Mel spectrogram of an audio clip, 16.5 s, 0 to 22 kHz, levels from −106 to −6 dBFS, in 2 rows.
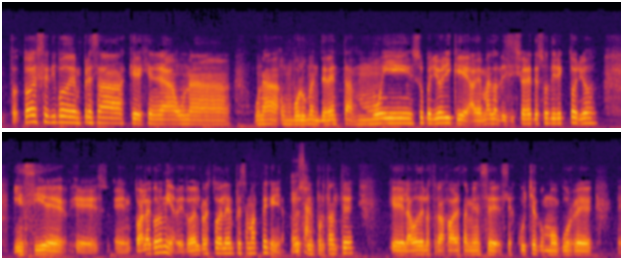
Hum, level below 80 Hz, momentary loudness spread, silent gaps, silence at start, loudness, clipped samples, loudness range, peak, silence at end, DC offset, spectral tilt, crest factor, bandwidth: none; -58 dBFS; 7 LU; none; 0.15 s; -26 LUFS; under 0.1%; 2 LU; -10 dBFS; 0 s; under 0.1%; -6 dB/octave; 16 dB; 10.5 kHz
